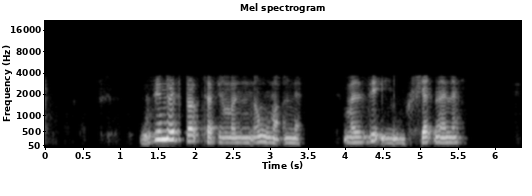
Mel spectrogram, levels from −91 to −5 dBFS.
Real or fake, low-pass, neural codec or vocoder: fake; 3.6 kHz; codec, 16 kHz, 1 kbps, FunCodec, trained on Chinese and English, 50 frames a second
